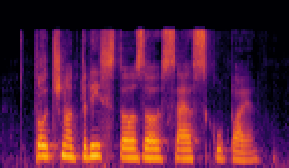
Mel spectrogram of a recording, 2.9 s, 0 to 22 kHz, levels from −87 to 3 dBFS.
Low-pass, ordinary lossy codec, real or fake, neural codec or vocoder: none; none; fake; codec, 24 kHz, 1.5 kbps, HILCodec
